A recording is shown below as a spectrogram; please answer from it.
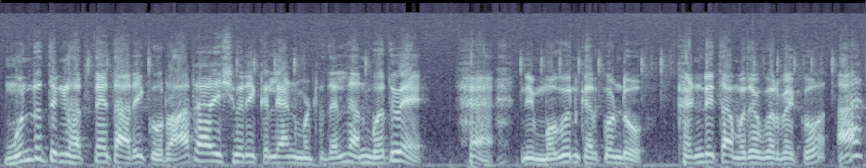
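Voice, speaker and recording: A man's voice: on the high side, brisk, a bit bright. An actor playing a cheerful, jovial office colleague who invites everyone to his wedding. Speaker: film character.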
